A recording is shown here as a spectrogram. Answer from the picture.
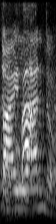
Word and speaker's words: bailando: Bailámo? Anywho, I think that's exactly what you do. How do you say it, dancing in Spanish? Bailámo. Bailámo? Bailando. Bailando? Bailando.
